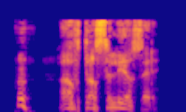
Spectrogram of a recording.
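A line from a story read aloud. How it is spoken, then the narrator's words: Snort. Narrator (Russian): хмыкнул Кукуша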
